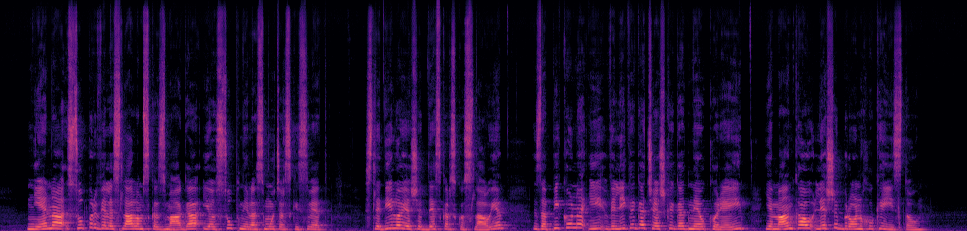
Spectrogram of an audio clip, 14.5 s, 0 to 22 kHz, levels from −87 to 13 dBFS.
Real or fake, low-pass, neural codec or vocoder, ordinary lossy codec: fake; none; vocoder, 44.1 kHz, 128 mel bands every 512 samples, BigVGAN v2; none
